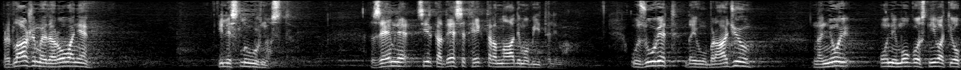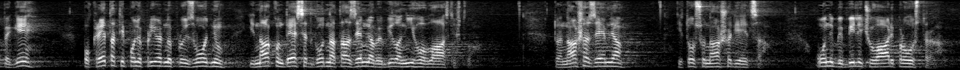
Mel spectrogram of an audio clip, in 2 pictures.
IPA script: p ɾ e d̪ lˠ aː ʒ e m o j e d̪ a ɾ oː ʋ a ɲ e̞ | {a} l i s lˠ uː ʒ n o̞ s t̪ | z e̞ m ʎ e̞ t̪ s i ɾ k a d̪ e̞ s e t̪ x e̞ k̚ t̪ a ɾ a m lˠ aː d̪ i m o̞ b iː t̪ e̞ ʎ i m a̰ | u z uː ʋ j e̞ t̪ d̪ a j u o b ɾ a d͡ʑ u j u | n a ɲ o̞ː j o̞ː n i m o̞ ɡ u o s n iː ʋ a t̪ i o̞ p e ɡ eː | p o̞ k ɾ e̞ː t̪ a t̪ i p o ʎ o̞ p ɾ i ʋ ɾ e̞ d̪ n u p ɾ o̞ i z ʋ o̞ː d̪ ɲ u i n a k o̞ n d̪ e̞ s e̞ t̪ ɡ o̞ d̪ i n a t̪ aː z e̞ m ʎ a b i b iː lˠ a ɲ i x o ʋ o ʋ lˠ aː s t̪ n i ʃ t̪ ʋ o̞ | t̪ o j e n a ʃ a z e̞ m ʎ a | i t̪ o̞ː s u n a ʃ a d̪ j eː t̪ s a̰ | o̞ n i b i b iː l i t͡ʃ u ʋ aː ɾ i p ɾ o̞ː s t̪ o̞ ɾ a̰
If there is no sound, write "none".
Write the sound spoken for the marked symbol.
i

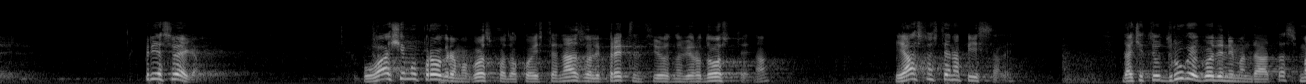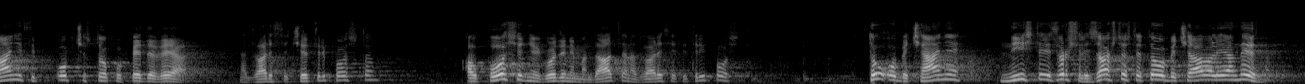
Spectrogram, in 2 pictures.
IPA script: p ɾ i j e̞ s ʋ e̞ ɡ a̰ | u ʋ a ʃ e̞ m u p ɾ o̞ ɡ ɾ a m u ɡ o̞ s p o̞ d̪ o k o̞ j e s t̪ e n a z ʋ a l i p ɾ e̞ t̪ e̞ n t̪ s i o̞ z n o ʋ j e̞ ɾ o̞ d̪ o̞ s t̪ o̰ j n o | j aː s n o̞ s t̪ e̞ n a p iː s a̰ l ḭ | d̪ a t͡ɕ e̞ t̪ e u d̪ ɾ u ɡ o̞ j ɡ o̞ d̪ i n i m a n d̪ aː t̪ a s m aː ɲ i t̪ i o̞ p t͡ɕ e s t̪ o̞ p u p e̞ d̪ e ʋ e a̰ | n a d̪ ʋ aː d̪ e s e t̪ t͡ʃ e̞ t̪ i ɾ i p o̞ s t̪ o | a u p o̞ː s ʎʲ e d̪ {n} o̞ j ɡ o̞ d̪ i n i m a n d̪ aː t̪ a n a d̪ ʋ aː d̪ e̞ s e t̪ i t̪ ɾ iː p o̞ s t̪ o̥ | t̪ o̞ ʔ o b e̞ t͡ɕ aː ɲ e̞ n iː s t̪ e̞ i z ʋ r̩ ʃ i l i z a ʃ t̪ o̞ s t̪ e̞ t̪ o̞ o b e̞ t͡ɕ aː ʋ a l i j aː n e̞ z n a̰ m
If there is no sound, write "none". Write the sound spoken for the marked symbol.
ɲ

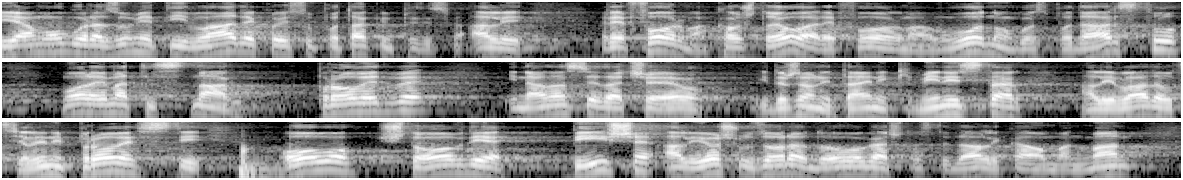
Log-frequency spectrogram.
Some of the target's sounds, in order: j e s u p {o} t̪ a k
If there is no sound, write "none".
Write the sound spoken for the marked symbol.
o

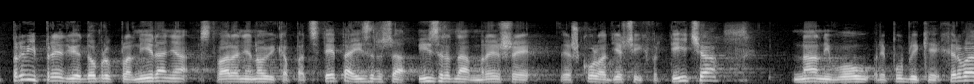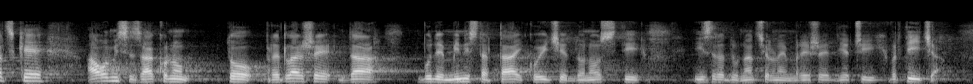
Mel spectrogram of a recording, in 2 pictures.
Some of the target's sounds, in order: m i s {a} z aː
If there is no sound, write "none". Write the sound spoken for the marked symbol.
e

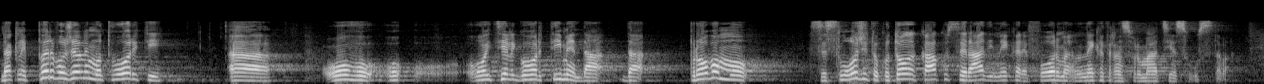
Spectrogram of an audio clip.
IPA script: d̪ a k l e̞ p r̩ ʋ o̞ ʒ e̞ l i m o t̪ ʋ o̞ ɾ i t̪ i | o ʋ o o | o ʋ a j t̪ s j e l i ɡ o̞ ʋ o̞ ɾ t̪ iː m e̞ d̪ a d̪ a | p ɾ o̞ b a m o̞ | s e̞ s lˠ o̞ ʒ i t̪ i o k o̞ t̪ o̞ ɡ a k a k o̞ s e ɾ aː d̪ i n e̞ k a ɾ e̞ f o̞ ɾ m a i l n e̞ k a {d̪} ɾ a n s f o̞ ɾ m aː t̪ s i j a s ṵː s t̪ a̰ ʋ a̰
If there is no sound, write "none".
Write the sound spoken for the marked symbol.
t̪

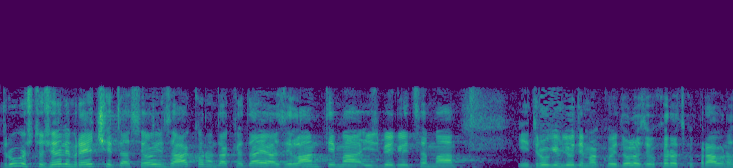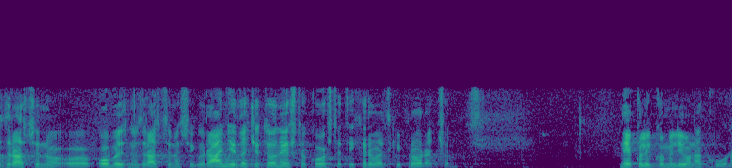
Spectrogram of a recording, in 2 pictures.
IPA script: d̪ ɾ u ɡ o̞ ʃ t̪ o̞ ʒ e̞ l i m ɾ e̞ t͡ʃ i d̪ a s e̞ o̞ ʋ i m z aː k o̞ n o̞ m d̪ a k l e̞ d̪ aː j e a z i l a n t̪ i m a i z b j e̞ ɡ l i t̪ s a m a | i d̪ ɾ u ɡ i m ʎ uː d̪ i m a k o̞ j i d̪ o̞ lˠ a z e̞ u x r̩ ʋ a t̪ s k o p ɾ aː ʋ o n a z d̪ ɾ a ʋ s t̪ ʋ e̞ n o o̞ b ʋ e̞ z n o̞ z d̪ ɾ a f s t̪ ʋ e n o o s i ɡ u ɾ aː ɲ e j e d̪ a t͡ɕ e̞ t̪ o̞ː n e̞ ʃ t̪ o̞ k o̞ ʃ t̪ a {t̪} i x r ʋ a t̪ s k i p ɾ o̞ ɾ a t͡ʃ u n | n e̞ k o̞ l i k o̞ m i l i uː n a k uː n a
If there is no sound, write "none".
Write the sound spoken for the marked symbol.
t̪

